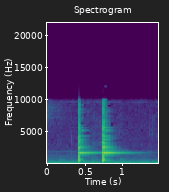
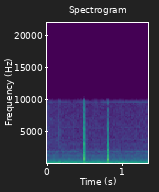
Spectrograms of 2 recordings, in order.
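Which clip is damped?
The second.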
